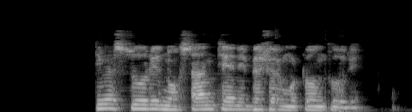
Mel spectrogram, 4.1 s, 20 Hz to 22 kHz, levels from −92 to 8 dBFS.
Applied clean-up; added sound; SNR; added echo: neural mask model DeepFilterNet 3.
